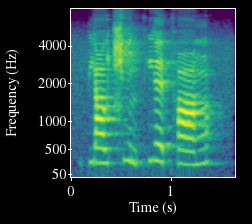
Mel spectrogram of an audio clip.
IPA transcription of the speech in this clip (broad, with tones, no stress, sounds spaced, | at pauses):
p j ɑ˦ ʊ̯ t͡ɕʰ i˥˨ n t̪ʰ j ɛ˥˨ t̪ʰ ɑ˨˦ ŋ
